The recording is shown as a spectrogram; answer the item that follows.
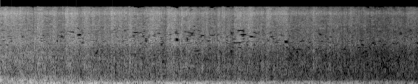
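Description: Tail of a logo-intro sound effect: a noisy low rumble with high hiss left over from a boom, fading steadily.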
